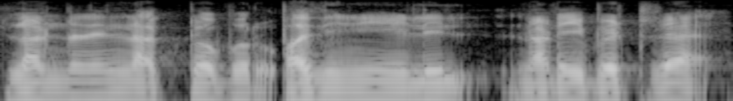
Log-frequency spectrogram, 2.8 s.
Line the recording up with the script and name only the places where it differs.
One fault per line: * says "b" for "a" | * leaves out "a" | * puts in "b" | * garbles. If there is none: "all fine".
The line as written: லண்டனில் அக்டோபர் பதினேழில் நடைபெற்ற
all fine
